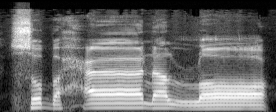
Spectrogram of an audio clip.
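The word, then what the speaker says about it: سُبْحَانَ اللَّهِ: সুবহানাল্লাহ, সুবহানাল্লাহ, ল উচ্চারণ হবে, লা উচ্চারণ হবে না।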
